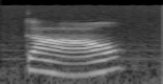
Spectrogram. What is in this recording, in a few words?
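"gao" third tone, chinese, voice pinyin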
